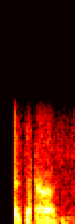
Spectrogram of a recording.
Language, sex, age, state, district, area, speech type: Sanskrit, male, 30-45, Kerala, Ernakulam, rural, conversation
